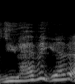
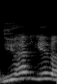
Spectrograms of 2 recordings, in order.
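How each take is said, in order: First: Anxious quick questions; a touch of panic; freaking out. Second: Much higher, frantic pleading; rising frantic panic; freaking out. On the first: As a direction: retell his nervous urgency. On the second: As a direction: act out his panic, pitched way up. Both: Retold or imitated. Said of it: "he's freaking out".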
